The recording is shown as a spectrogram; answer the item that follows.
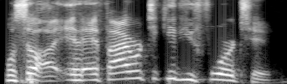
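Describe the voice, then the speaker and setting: A man's voice: sits high, expressive, fast, a bit bright, dry recording. A man teaching math alongside a colleague, playful and jokey, guiding with questions. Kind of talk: co-teaching a lesson, casual banter.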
